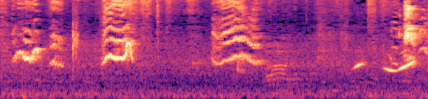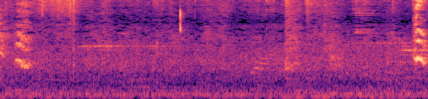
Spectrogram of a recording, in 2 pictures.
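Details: Pet cockatiel giving short squawks and upward chirps in scattered bursts, with a few harsh broadband calls and quiet indoor background between them.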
